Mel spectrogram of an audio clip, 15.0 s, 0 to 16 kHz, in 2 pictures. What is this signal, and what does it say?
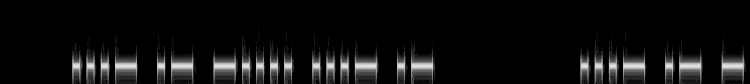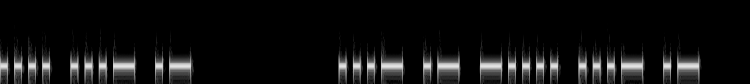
Morse code, heard as a keyed tone, about 17 wpm, 700 Hz. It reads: VA6VA VA6VA VA6VA
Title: DXCC-100 Call Signs - 5 Characters - Repeated 3x - 17wpm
